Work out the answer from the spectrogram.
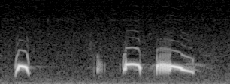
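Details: Spotted dove cooing used as a lure recording: a short arched coo, a pause, then a rising coo and a long drawn-out falling coo, clear and loud over a faint low background hum.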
